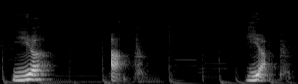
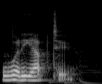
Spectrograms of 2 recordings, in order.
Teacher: So you really just hear you as the y sound.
